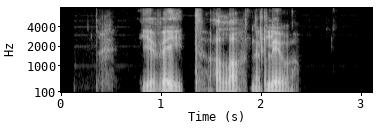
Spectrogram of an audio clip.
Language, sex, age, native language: Icelandic, male, 20-29, Icelandic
